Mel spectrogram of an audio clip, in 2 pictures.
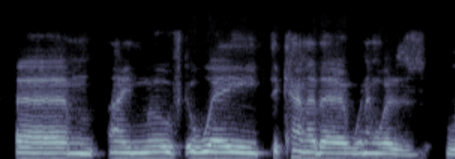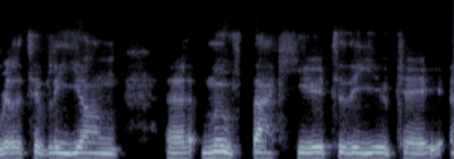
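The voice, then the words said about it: Non-British accent. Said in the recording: “though you would not suspect it from my accent, I actually was born here in the UK ... That's hence my accent.”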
